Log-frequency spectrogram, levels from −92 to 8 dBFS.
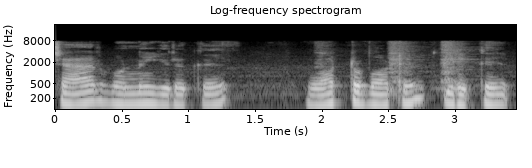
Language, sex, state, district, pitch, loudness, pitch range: Tamil, male, Tamil Nadu, Nilgiris, 140 Hz, -17 LUFS, 130-150 Hz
